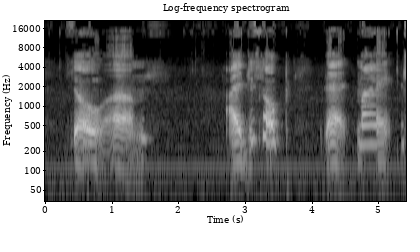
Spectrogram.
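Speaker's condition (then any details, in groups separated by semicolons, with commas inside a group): Brain injury; unable to walk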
